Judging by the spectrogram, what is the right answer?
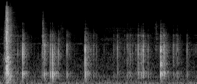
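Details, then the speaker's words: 1957 Bush VHF64 valve radio on dim-bulb tester: irregular sharp crackles and pops over quiet background on long/medium wave, quiet on phono input, crackling also on FM. "we have crackling medium wave it's quite bad foreign some crackling"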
